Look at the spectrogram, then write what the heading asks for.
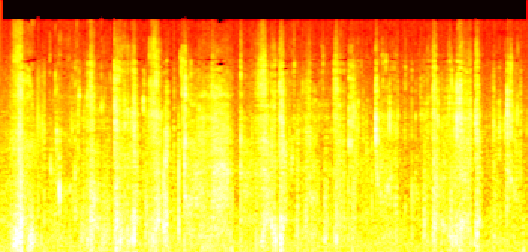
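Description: A person chewing food close to a clip-on microphone: a dense, continuous run of small mouth clicks and smacks.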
